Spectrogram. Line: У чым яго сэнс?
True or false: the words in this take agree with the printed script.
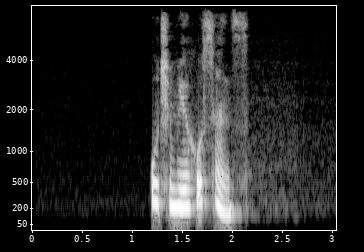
true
